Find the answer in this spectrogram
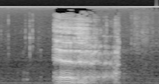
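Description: A man burping once, loudly, for just under a second, starting about three-quarters of a second in, after gulping beer.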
